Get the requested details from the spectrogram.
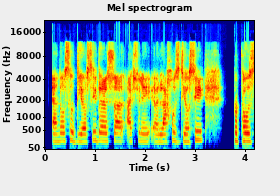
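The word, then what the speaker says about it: Diósi: Uh, Diosi is D I O S I. And it has an accent um I think in the O.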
